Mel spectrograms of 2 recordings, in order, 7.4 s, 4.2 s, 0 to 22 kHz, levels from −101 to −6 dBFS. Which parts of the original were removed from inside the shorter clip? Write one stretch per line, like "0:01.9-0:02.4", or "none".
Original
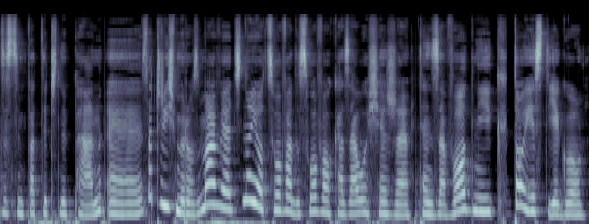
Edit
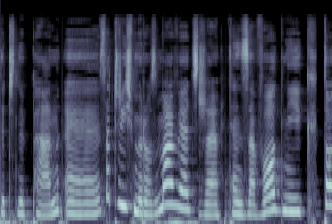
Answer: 0:03.0-0:04.9

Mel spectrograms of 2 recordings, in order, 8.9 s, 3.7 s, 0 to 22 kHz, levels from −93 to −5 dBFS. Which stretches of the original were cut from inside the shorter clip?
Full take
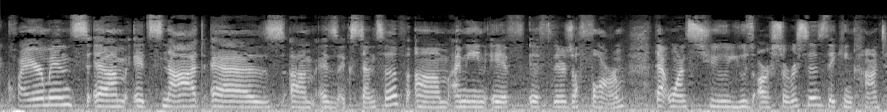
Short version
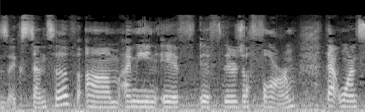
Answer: none

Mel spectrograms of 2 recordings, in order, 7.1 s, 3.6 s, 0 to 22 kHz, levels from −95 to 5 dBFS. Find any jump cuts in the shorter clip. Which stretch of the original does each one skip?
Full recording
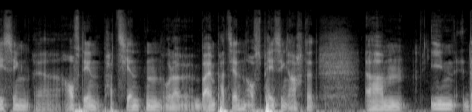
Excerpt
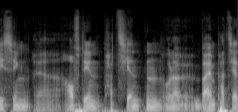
none

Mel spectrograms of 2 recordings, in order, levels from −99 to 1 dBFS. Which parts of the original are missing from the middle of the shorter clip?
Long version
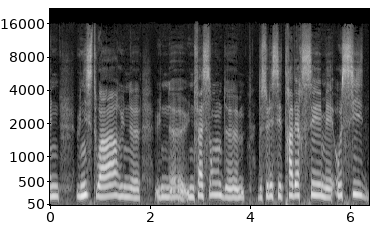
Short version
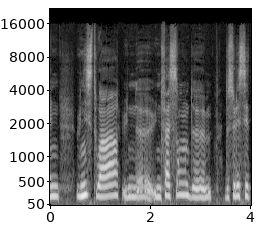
0:01.4-0:02.0

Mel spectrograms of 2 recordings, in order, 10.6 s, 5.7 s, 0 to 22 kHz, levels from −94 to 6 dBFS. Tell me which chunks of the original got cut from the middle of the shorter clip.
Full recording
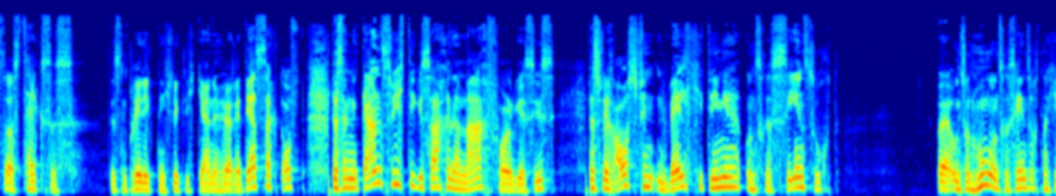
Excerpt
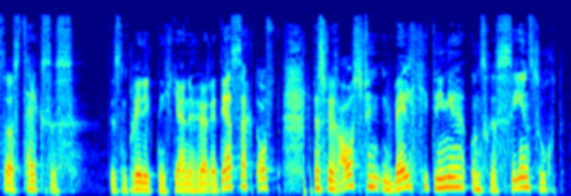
0:01.7-0:02.0
0:03.3-0:05.8

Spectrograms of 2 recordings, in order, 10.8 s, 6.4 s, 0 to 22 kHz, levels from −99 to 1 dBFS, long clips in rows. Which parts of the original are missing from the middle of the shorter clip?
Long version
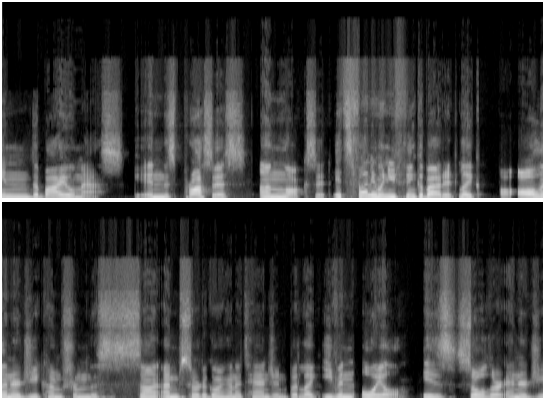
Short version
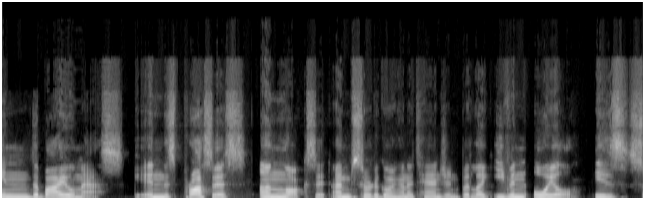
0:03.3-0:07.0

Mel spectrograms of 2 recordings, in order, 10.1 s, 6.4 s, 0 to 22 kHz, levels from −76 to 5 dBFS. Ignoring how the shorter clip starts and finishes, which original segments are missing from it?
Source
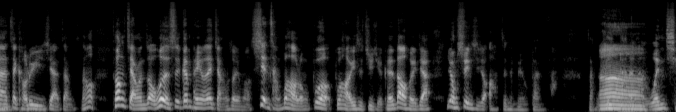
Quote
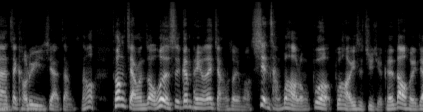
none

